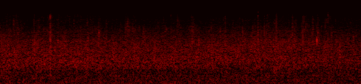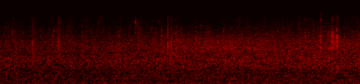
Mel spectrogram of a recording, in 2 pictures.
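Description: Faint recorded rain falling on a rooftop, used as an ambience track: a steady hiss with scattered light drop taps.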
